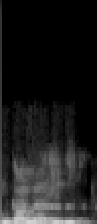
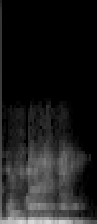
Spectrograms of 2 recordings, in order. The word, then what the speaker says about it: Ngangue Ebelle: En Douala, ça se prononce Ngane Ebele. Bon, en français, on dit Ngangue Ebele. D'accord? Donc, c'est important pour moi d'avoir ce prononcé.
